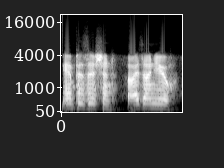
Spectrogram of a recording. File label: in position, fem; vo; agents; Source Model Packs; Counter Strike Model Pack; CS2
